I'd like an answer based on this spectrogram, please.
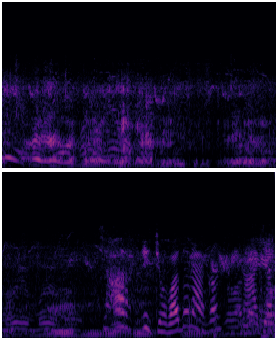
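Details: Two Asiatic lions fighting at Sasan Gir, one jumping over the other: continuous deep rasping growls and snarls, rising into harsher roaring bursts near the end, with music faintly underneath.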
